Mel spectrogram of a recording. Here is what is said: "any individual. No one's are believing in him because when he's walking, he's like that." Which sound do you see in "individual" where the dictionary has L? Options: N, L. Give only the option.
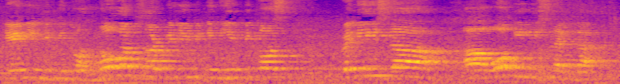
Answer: N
